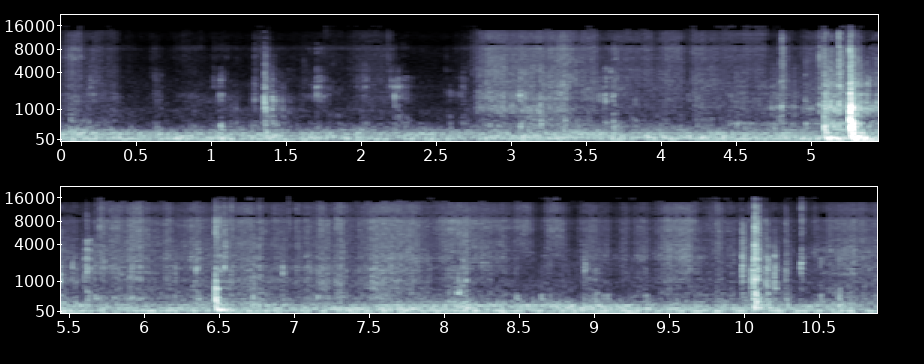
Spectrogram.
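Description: A paper sandwich wrapper being crumpled and rustled in the hands. There is a sharp knock about five seconds in, the loudest sound, and smaller knocks shortly after and near the end.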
